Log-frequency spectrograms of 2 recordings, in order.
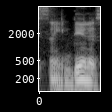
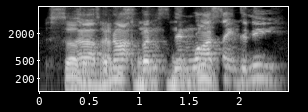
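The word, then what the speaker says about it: Saint Denis: his name son Denny it ain't St Dennis you know I'm St Denise yeah St Denise yeah yeah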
